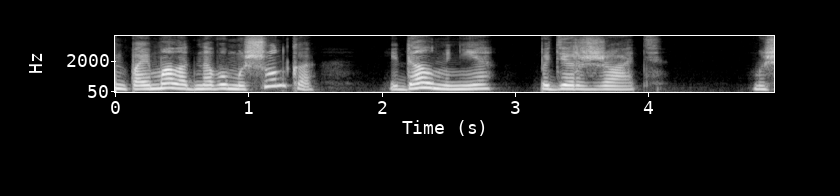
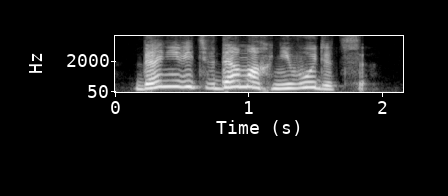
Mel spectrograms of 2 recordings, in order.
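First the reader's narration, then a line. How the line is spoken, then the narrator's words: Laughing. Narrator (Russian): засмеялся Шишкин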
